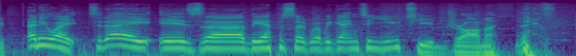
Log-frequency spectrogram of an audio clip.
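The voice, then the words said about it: Nasal, congested voice. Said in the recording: “my voice sounds a little bit nasal. It's spring ... You got now hay fever.”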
